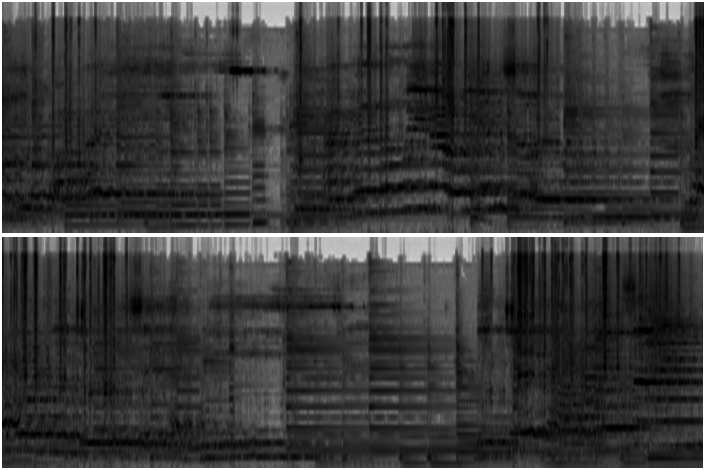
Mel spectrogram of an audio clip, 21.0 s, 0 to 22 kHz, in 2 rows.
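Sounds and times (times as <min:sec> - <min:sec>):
woman singing: 0:00.0 - 0:03.2, 0:04.3 - 0:15.7, 0:17.6 - 0:21.0
acoustic guitar: 0:00.0 - 0:21.0.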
